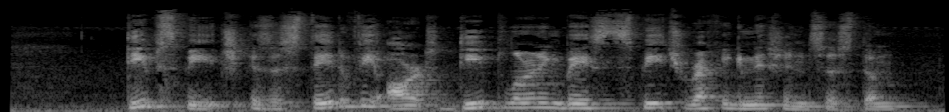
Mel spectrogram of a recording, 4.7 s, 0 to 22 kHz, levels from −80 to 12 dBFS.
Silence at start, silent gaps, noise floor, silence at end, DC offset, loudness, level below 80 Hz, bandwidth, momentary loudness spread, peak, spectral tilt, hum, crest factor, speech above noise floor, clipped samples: 0.05 s; none; -44 dBFS; 0 s; under 0.1%; -24 LUFS; -48 dBFS; 15.5 kHz; 7 LU; -6 dBFS; -4.5 dB/octave; none; 18 dB; 20 dB; under 0.1%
